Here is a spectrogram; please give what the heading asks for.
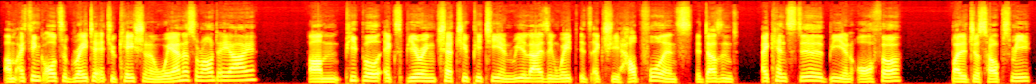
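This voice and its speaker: Higher-voiced man with a German accent. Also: fast talker, no room sound, studio quality. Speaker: podcast guest, company founder and CEO. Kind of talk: conversational interview answers.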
